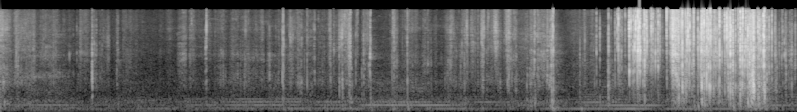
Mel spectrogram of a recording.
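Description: Foil wrapper of a Yu-Gi-Oh! Rising Rampage booster pack being torn open and crinkled: a loud burst of tearing for about the last two seconds, after several seconds of quiet card handling with a few light taps.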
